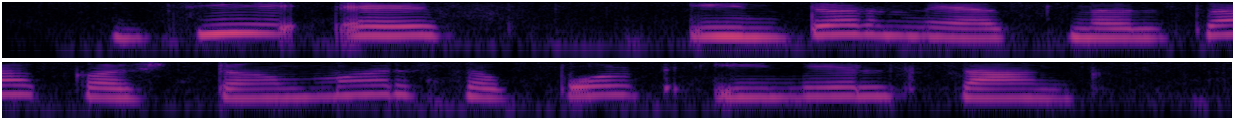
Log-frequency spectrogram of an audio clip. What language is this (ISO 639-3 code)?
mar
